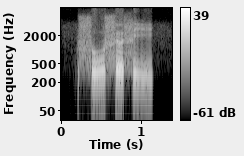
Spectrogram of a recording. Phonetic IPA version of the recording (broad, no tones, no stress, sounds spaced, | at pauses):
s u s ø s i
